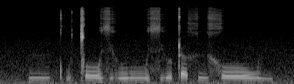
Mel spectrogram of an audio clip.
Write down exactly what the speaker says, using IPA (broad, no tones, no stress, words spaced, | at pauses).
ɨːkʷʼɘǀoːzʲɔ ŋuːsʲuːʈɐ xɨ xoːwi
